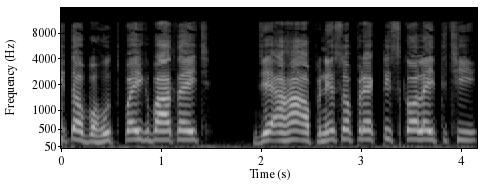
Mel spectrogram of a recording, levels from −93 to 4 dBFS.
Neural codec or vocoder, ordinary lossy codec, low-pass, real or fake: none; MP3, 64 kbps; 10.8 kHz; real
